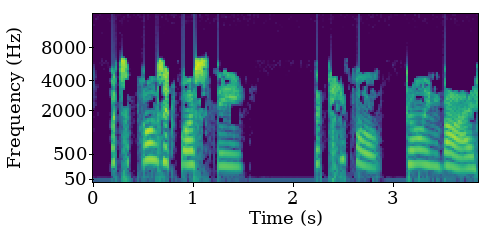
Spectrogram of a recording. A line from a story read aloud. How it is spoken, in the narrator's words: she faltered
